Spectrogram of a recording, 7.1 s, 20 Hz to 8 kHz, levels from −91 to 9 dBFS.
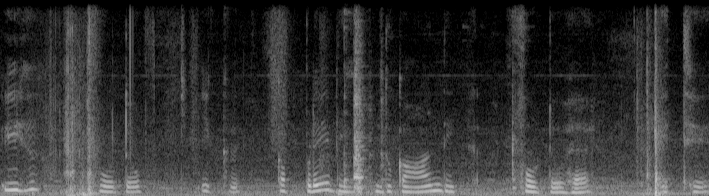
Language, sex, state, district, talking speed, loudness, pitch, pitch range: Punjabi, female, Punjab, Pathankot, 85 wpm, -24 LUFS, 215 Hz, 200-235 Hz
